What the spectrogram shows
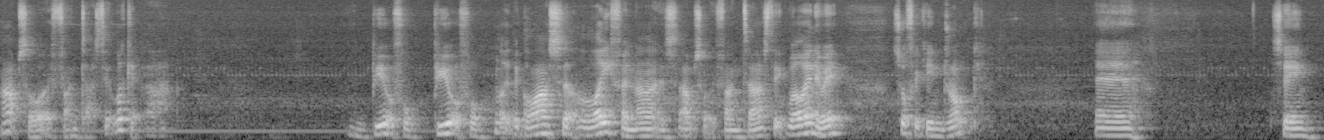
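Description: For his casual beer review vlog, a man in his forties rambles eagerly to camera from a small room, leaning heavily on fillers. His voice sits in the mid-range, a bit bright, at normal speed. It's a roomy, echoey home recording with slight background noise.

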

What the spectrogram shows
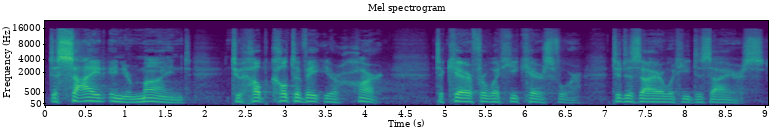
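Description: Slow, intense male preacher in a reverberant hall. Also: lowish voice. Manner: slow, intense preaching that swings from loud urging to hushed near-whispers. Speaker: pastor. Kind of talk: sermon. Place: large church sanctuary. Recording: long church-hall reverb.

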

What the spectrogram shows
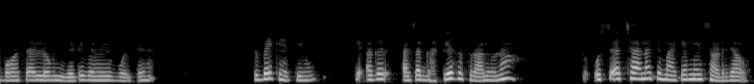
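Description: In a mid-range voice, a young woman pours out an emotional vlog monologue about her life, indignant, heated and repetitive. The audio is dry and has a tinny, phone-quality sound.

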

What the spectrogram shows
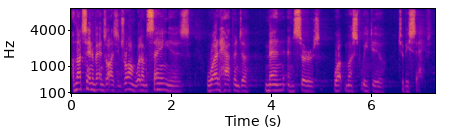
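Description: Male preacher, lively storyteller, slightly high voice, echoing church hall. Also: unhurried. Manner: animated storytelling, acting out dialogue. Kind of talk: sermon. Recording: long hall reverb.

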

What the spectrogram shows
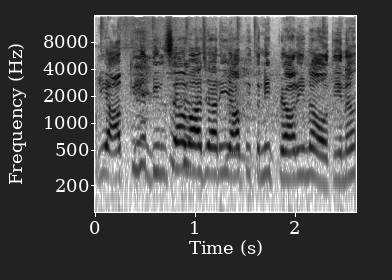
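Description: A man's voice: very high-pitched, steady tone, quick pace. A young man pranking a stranger outdoors, teasing her and reciting playful love couplets. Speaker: prankster host. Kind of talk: street prank banter. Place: outdoors in a park. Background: background music.

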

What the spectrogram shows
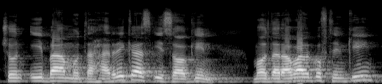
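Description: Here a middle-aged man teaches reading to children, his Afghan Dari accent clear and his voice on the high side. Each patient question he asks, he goes on to answer himself.

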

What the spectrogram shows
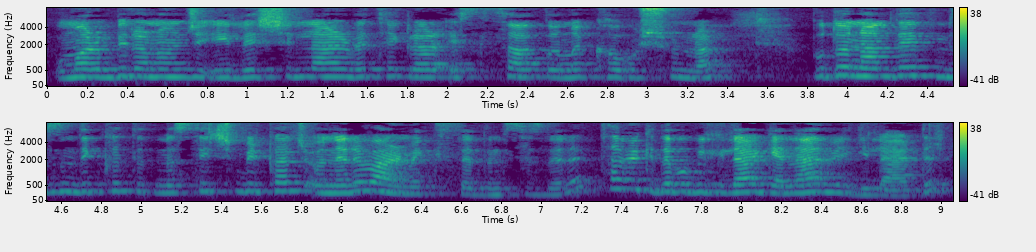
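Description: Give me a high-pitched woman dietitian explaining things formally and quickly, recorded in an echoey room. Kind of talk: informational advice to viewers. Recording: echoey room with faint noise.

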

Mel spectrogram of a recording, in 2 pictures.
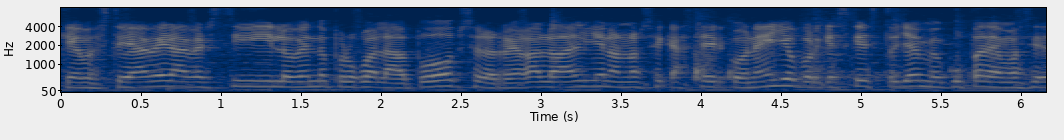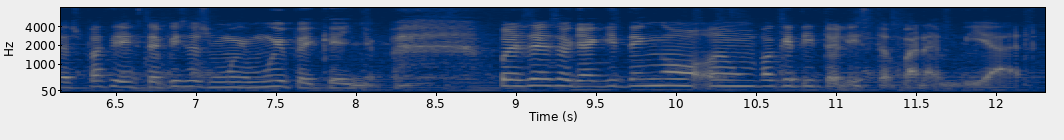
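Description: A young woman from Spain, a mother chatting casually in a vlog, with frequent laughs and soft asides to her baby. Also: mid-range voice, brisk, slight background noise. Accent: Spain Spanish. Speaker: vlogger mother.

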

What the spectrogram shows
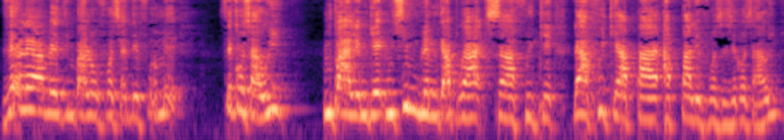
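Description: A man from Haiti giving an animated, mocking comic monologue as a commentator. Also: high-pitched, brisk.

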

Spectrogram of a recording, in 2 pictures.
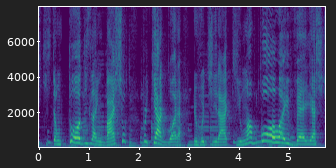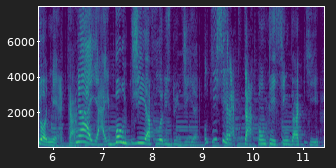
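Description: A woman with a Brazilian Portuguese accent talks her way through a Minecraft session in a chatty, easygoing manner. She sighs often and coos softly over cute animals, at a middle pitch, with faint music playing underneath. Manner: chatty, sighing "ai, ai", cooing at animals. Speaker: gaming video host. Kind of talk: Minecraft let's play commentary.

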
